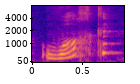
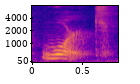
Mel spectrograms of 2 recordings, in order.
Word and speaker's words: work: ne se prononce pas work comme un haut on prononce pas le haut comme un au français vous pourriez marquer par exemple work de cette façon on entend à peine le r work si vous voulez plutôt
